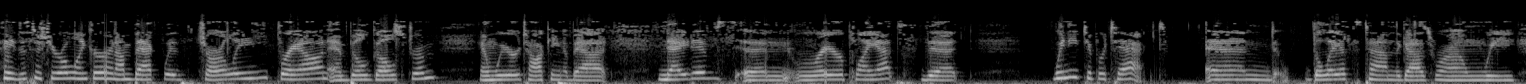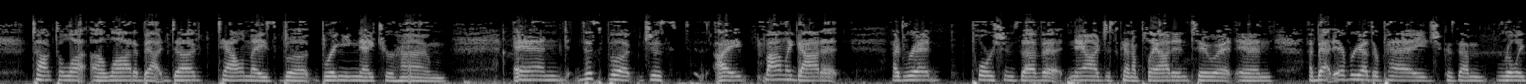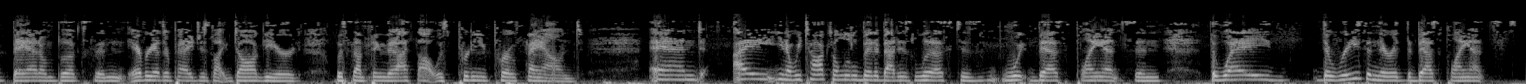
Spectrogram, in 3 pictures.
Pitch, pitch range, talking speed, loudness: 195 Hz, 175-215 Hz, 160 wpm, -24 LUFS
